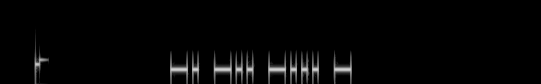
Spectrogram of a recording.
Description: Morse code, heard as a keyed tone, about 22 wpm, 700 Hz. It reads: NDBT
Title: All Cut Numbers - 4-Digit 22wpm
